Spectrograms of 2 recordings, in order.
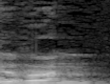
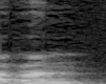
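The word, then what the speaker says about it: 人: और REN है हमारे पास एक चाइनीज वर्ड, इसको कैसे बोलेंगे, रन। जिस तरह हम कहते हैं दौड़ लगाना, रन।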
